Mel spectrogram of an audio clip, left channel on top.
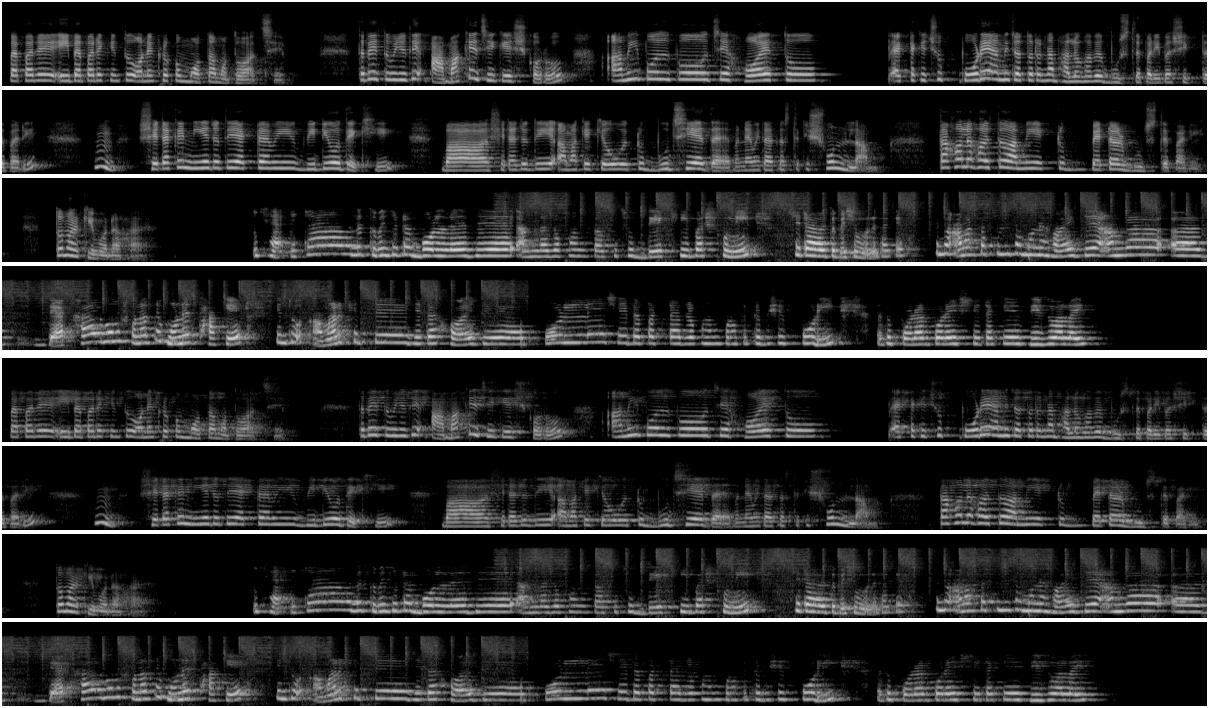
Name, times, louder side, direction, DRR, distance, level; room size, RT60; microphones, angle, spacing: voice 1, 0.1-2.8 3.2-8.2 8.9-24.0 24.6-25.6, left 4 dB, 85° left, 9 dB, 2.0 m, -27 dB
voice 2, 26.6-33.1 33.4-47.0, left 4 dB, 55° left, 6 dB, 2.2 m, -23 dB
sound 1, 29.0-41.4, equal, ahead, 2.4 m, -42 dB
29.0 x 16.5 x 2.4 m, 0.38 s
head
